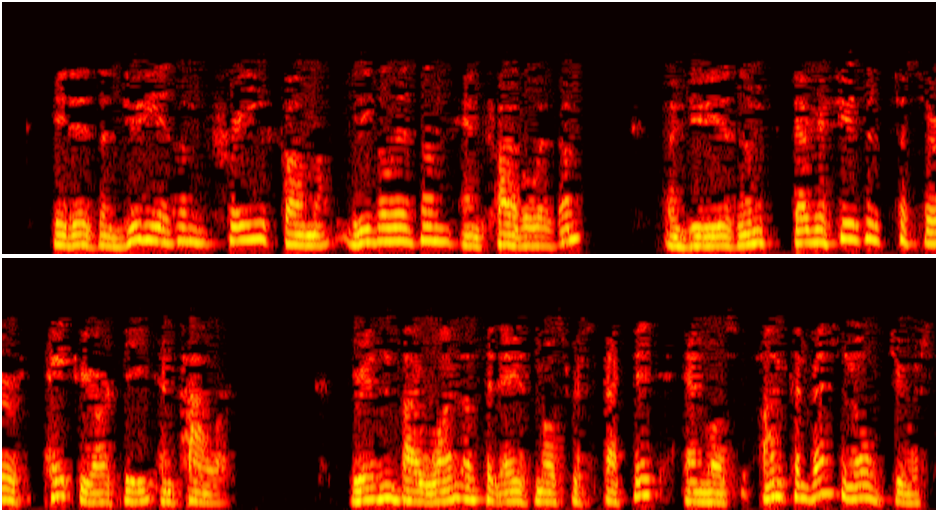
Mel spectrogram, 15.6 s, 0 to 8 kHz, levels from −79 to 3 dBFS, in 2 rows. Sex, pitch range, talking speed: male, 115-160 Hz, 110 wpm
